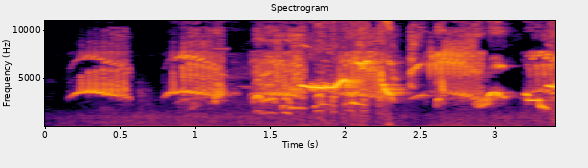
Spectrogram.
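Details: Wild forest magpie-robin sound used to lure wild birds: separate rasping, buzzy bursts at first, building into a loud tangle of whistled rising and falling notes mixed with harsh chatter.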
